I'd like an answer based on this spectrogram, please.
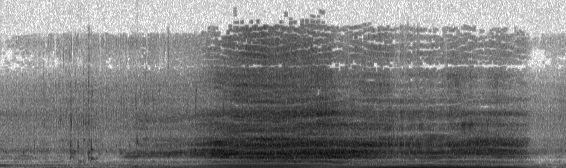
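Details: Singing humpback whale in Tonga's Vava'u waters, giving a long, low, mooing moan that swells and climbs slightly over about four seconds, layered with a buzzy higher tone and dense overtones.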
